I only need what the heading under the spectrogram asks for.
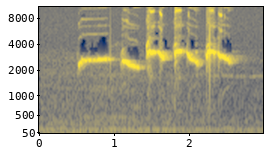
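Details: Ngeplong therapy song of an orange-headed thrush, used to prompt captive birds to sing: long clear whistles, some level and some gently falling, given in a steady series of about seven notes.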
